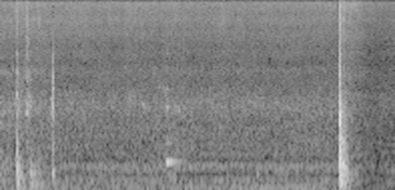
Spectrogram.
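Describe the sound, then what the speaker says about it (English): Honey bees hum faintly in the background during a hive installation while a few sharp knocks and taps break in now and then. "these are extremely gentle stock bees, but keep in mind, all bees do sting"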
